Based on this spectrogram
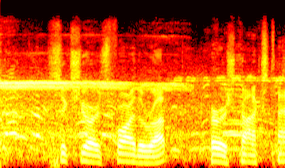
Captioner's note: whistle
